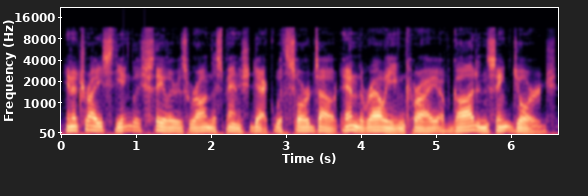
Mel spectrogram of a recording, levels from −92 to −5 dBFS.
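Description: A sudden gain jump runs from 0.82 to 1.12 s. The speech drops by about 9 dB in a single step, and the background noise falls with it, so the whole signal sounds abruptly quieter rather than fading. At 1.12 s both snap back to their earlier level. The likely cause is a digital gain setting or bit shift applied instantly, from one sample to the next, with no ramp to smooth the change.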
